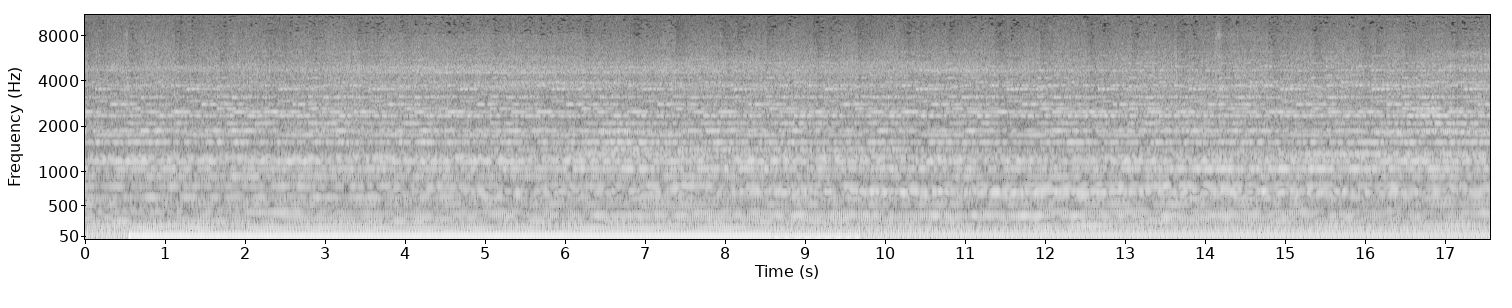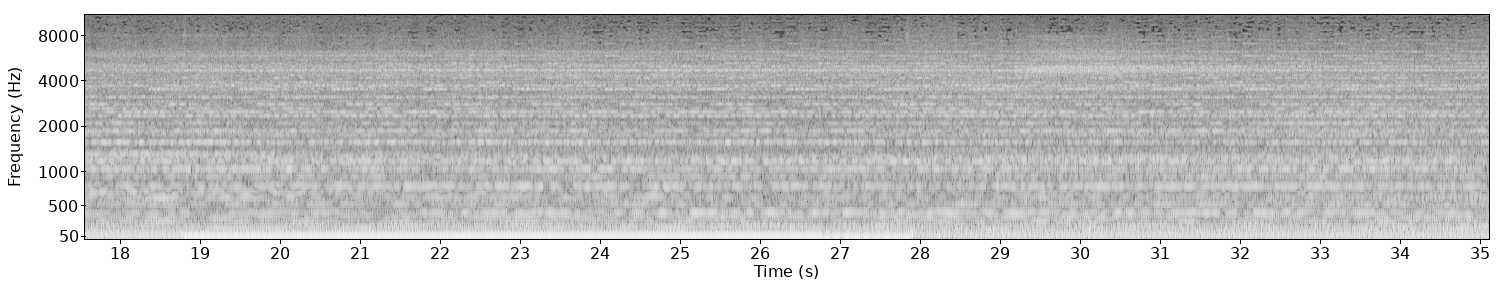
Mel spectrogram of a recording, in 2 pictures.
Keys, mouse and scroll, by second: 0.0 right click, 9.9 right click, 13.3 right click, 29.2 right click, 30.2 right click, 34.3 right click, 34.9 right click.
